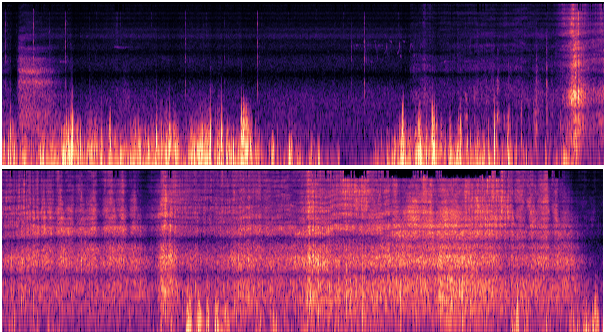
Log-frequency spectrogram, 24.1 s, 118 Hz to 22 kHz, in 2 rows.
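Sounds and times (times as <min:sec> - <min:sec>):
fireworks hissing: 0:00.1 - 0:01.2, 0:08.1 - 0:24.0.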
